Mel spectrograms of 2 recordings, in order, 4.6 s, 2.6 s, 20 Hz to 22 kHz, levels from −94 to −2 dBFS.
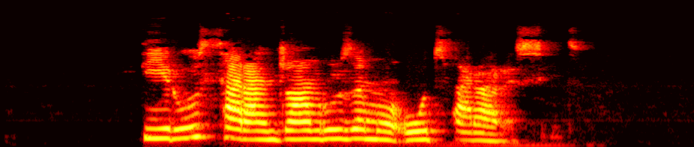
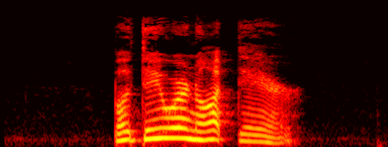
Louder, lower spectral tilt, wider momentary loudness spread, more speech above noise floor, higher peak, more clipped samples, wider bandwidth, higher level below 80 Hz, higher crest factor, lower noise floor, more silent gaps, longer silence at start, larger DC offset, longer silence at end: first, -20 LUFS vs -29 LUFS; second, -3 dB/octave vs -6 dB/octave; about the same, 15 LU vs 14 LU; first, 65 dB vs 49 dB; first, -2 dBFS vs -16 dBFS; neither; second, 10 kHz vs 13 kHz; about the same, -68 dBFS vs -72 dBFS; about the same, 20 dB vs 16 dB; first, -86 dBFS vs -77 dBFS; neither; first, 0.95 s vs 0.75 s; neither; first, 0.8 s vs 0.65 s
